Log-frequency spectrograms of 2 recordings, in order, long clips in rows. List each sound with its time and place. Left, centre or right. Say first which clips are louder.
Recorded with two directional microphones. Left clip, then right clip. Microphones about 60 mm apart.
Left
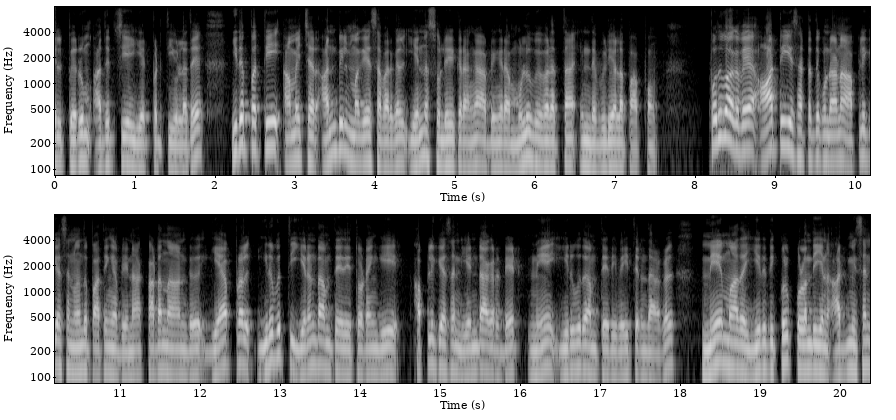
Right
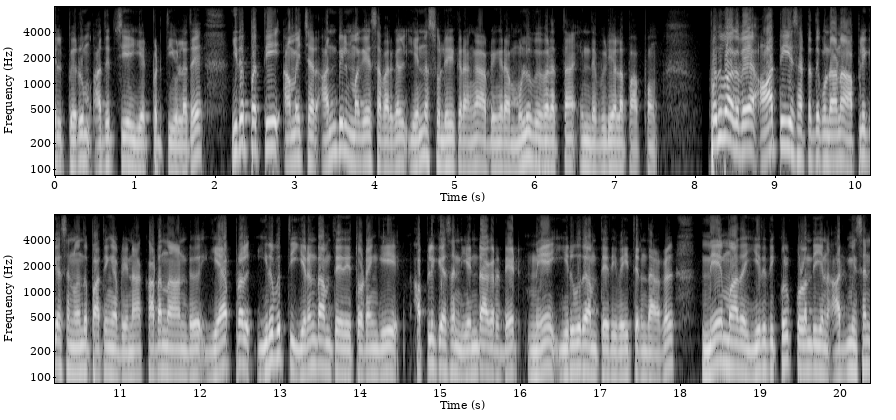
0.0 s speech: right 3 dB; centre; by 18.3 s right
18.6 s speech: right 4 dB; centre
